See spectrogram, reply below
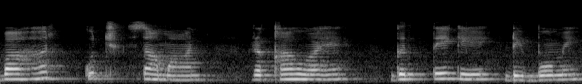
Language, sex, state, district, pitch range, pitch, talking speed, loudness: Hindi, female, Himachal Pradesh, Shimla, 215-245 Hz, 235 Hz, 105 wpm, -19 LUFS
